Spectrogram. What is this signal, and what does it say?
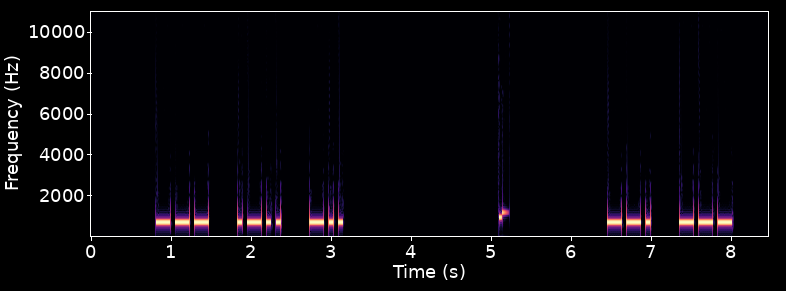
Morse code, heard as a keyed tone, about 20 wpm, spaced as for 15 wpm, 700 Hz. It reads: OLD GO
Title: 237 Lesson 38f - Letter q - Words 20wpm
